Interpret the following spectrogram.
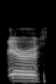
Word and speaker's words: garish: Except the word is actually pronounced garish, so it would be carish, but the pun doesn't make Oh.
